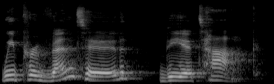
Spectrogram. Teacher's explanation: a strong T when the following vowel, A, is a strong sound or a stressed sound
